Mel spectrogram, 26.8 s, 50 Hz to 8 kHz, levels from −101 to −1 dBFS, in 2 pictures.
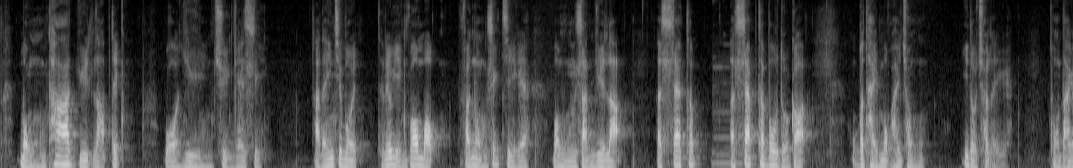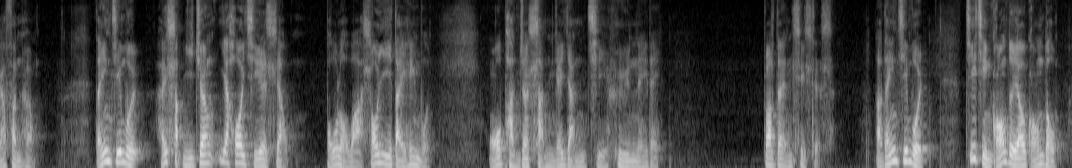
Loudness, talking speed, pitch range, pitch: -27 LUFS, 290 characters per minute, 95-125 Hz, 110 Hz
